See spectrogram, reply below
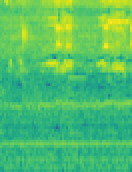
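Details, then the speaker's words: Ultrasonic dental scaler cleaning beneath the gum line (sulcus) of an anesthetized dog with stage one periodontal disease, cooled by distilled water: steady high-pitched hissing whine over low room hum. "underneath the gum line with this ultrasonic scaler is a vibration [Music] at the tip of this ultrasonic scaler and it gets very very hot so it's important for it to get cooled by the water"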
